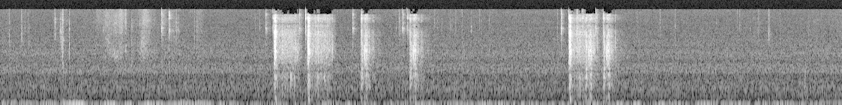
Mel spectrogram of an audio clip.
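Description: Game footsteps patter on grass and dirt.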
